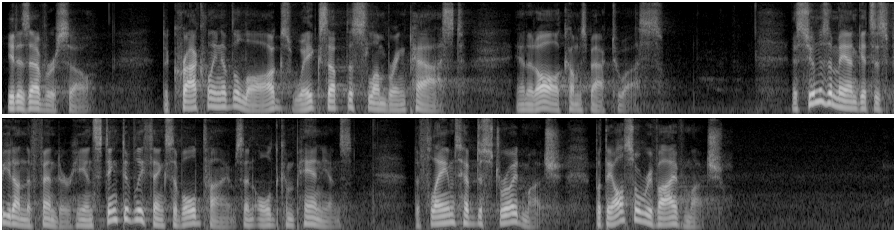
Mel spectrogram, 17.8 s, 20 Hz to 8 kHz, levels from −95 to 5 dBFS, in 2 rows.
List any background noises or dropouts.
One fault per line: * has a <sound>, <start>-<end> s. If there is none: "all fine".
all fine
